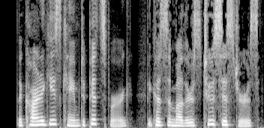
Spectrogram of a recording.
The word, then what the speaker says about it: Pittsburgh: Then the sound of the name was good, and to this day Andrew Carnegie spells the final syllable B-U-R-H and pronounces it with a loving oatmeal brrr.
